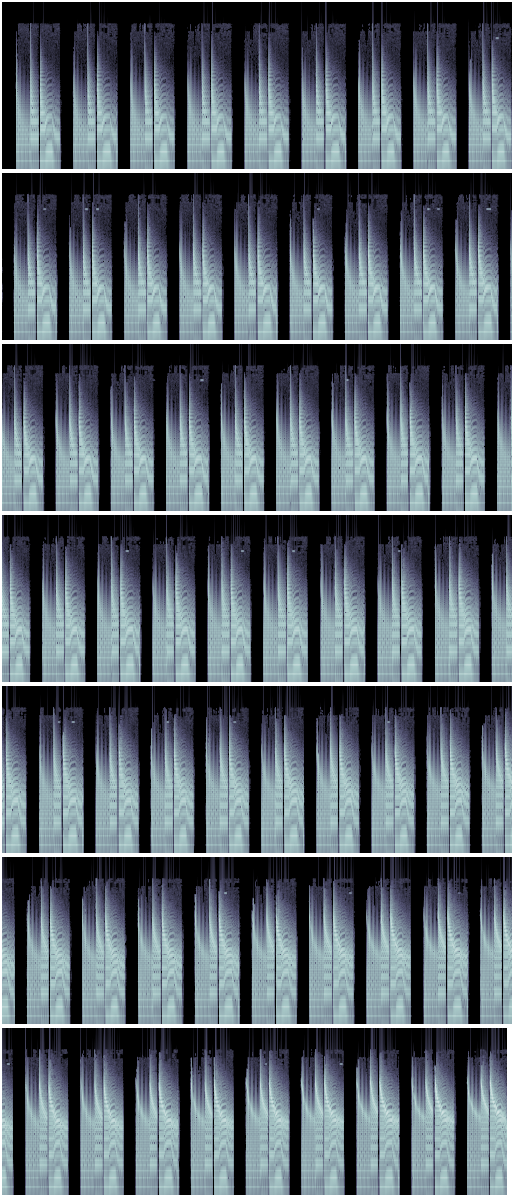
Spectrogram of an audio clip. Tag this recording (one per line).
riff
acid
